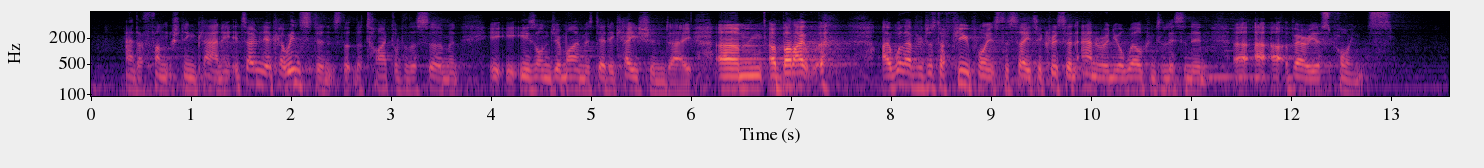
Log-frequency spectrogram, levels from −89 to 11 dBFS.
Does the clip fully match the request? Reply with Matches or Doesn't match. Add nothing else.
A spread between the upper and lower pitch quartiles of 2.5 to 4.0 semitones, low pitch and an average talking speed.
Matches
